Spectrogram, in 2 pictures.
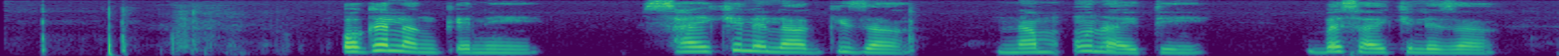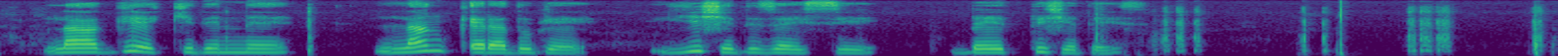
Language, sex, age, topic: Gamo, female, 25-35, government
